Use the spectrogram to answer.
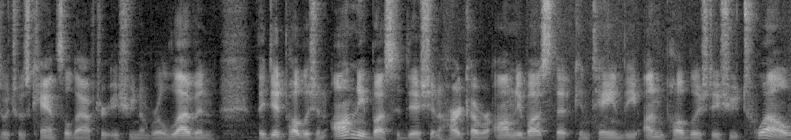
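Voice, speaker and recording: A middle-aged man with a low voice talks casually, like a host showing off a collection. He rambles conversationally, often halting to think aloud as he goes.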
